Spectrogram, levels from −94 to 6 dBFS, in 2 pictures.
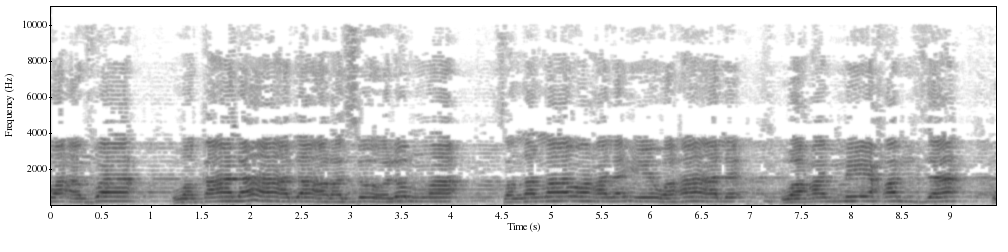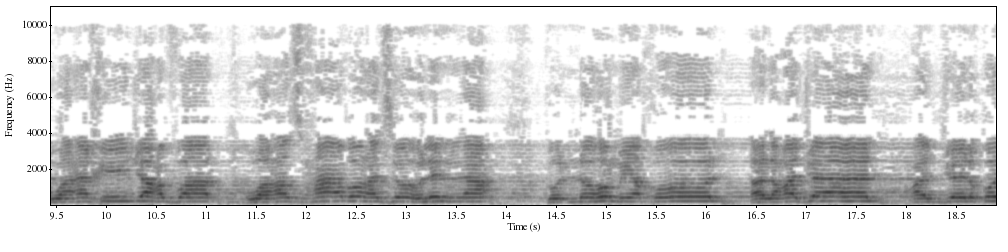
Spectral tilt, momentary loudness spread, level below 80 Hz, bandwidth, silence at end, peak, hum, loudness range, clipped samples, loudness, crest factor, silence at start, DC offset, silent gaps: -3.5 dB/octave; 10 LU; -68 dBFS; 10.5 kHz; 0 s; -8 dBFS; none; 2 LU; under 0.1%; -22 LUFS; 16 dB; 0 s; under 0.1%; none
